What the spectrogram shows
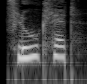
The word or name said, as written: flueklat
